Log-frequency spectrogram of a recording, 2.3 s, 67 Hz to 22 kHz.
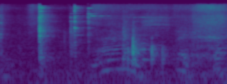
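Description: Two sharp metallic clinks of tools and parts at the rear disc brake caliper of a Yamaha XMAX300 scooter during a brake pad change, followed by a brief murmur of a voice.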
